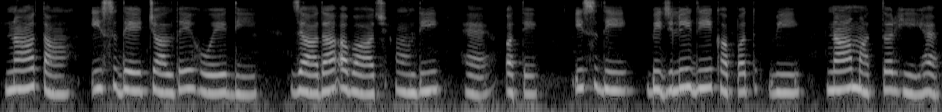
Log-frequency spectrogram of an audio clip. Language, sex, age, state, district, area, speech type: Punjabi, female, 18-30, Punjab, Mohali, urban, spontaneous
